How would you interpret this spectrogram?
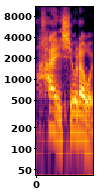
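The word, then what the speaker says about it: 害羞: 어떻게 읽냐? 하이시오라고 읽습니다.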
